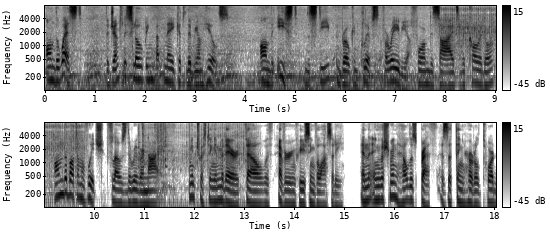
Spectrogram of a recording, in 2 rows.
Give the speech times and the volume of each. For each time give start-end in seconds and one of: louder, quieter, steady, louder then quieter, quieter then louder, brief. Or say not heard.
0.0-18.0 steady.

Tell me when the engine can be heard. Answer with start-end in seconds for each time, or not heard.
0.0-13.3.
